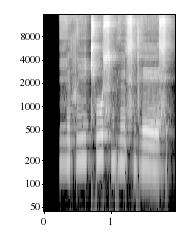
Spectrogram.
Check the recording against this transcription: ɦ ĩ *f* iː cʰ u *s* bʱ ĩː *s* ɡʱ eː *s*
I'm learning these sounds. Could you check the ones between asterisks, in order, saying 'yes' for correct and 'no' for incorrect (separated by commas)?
yes, yes, yes, yes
